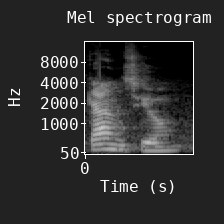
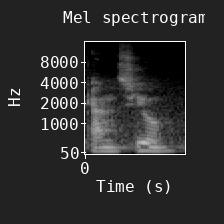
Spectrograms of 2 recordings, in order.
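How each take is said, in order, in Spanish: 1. El acento está en la primera sílaba. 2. El acento está en la última sílaba. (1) "no se dice canción" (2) "se dice canción. Se lleva su tilde en la O"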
